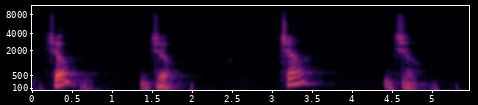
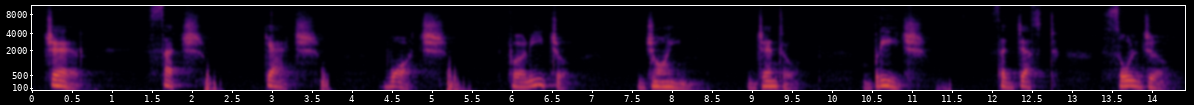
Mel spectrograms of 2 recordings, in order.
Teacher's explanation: the tip and front part of the tongue has touched to the hard palate.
